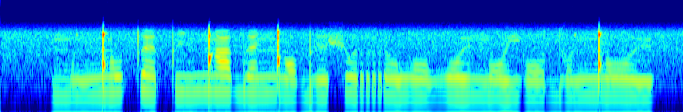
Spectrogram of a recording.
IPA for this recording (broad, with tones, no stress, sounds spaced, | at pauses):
m ʊ˩ ŋ͡ǃ o˨˦ t̪ ɛ˧˩˧ t̪ i˨˦ ŋ͡ǃ a˦ d̪ ɛ˨˦ ŋ͡ǃ ɔ˩ d̪ ɪ˧˩˧ ʃ ʊ˦˨ r ʊ˨˦ w o˩ v o˦˨ y̯ n̪ o˩˧˩ j o˧˩˧ d ʊ˨˦ ŋ͡ǃ o˦˨ y̯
